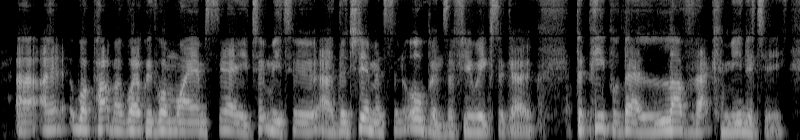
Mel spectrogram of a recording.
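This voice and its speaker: Somewhat breathy, the speech goes along at a fairly quick pace. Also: man, fairly high pitch for a man. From England (East Anglia), born in Texas. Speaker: community speaker, charity worker. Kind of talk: inspirational talk. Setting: video call. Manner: animated, with frequent hesitations.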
